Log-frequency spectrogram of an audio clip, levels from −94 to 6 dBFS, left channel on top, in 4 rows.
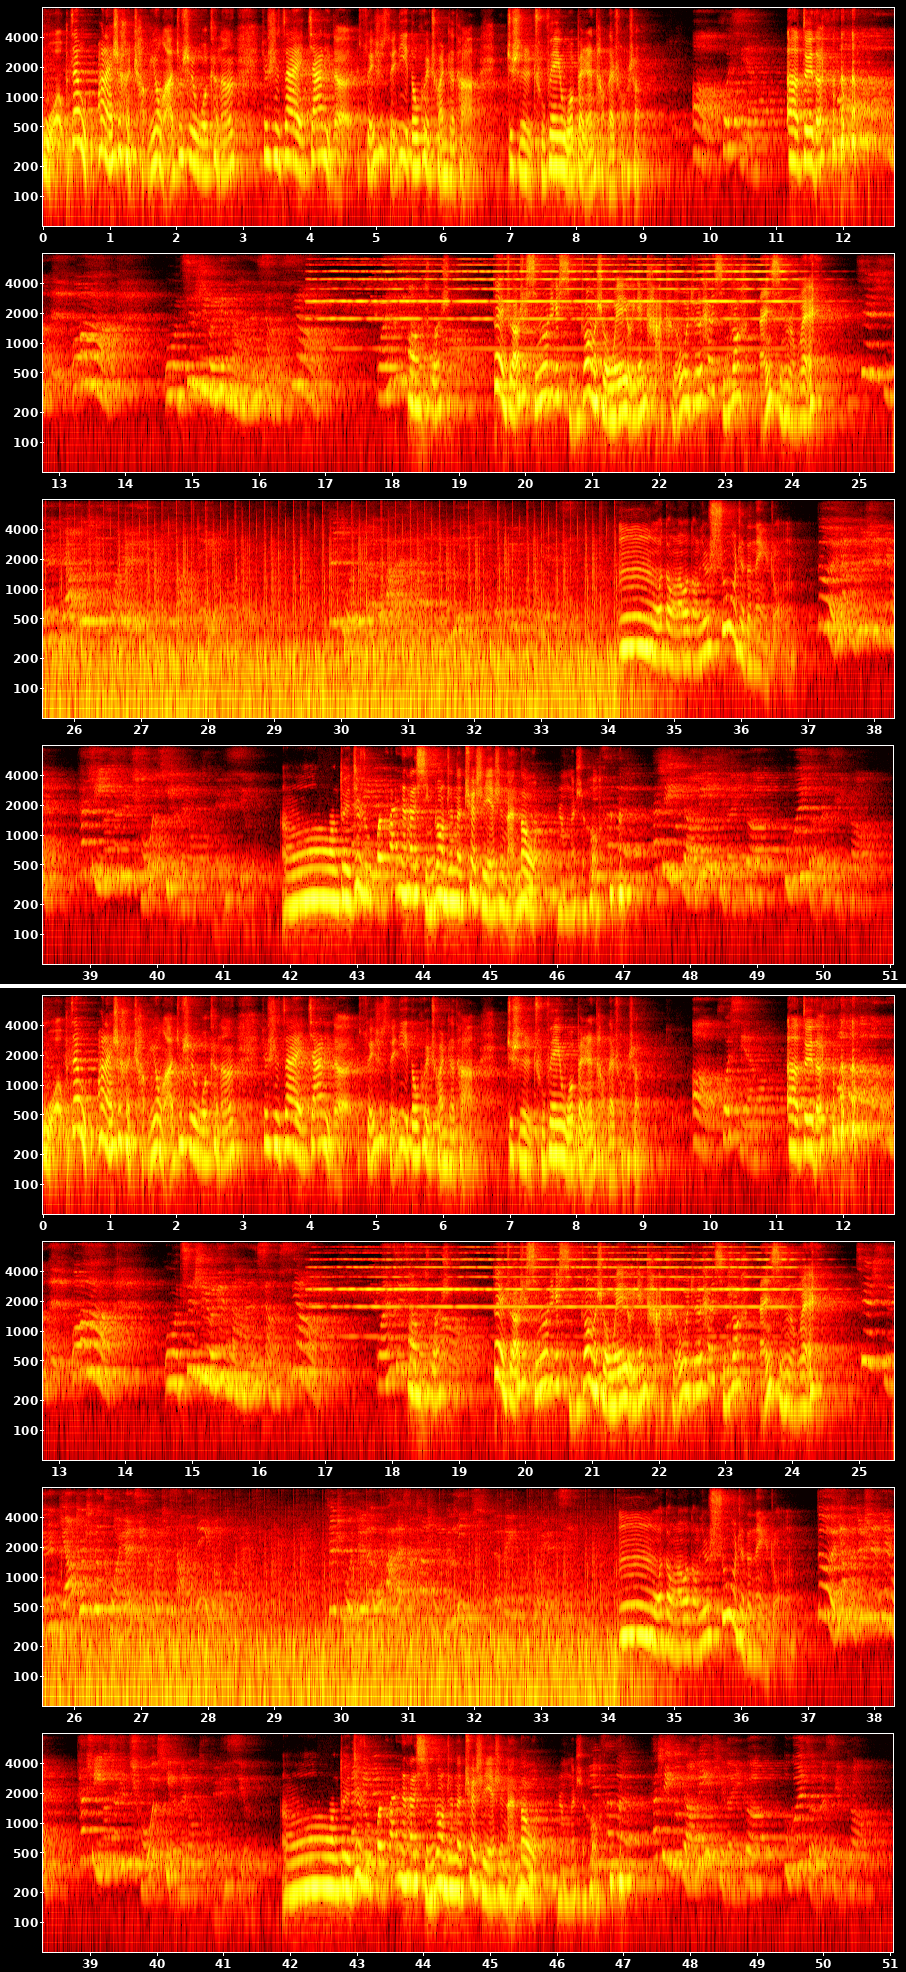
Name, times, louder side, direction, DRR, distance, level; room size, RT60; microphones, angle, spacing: voice 1, 0.0-9.0 11.2-12.3 18.2-18.9 19.5-24.5 34.2-36.8 41.9-45.7 46.0-47.1, left 1 dB, 10° left, 10 dB, 0.7 m, -19 dB
voice 2, 9.7-10.9 11.9-14.3 14.6-17.4 17.8-19.3 23.0-23.2 25.0-29.1 29.8-33.6 37.2-38.5 38.8-41.5 42.9-43.4 45.4-46.2 46.5-47.1 47.4-49.2 49.4-50.7, right 1 dB, 70° right, -2 dB, 2.9 m, -29 dB
sound 1, 16.7-23.9, left 1 dB, 40° left, 3.7 m, -22 dB
sound 2, 25.5-34.2, left 1 dB, 70° left, 1.7 m, -28 dB
22.5 x 13.0 x 9.7 m, 2.1 s
head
